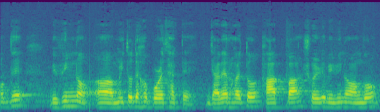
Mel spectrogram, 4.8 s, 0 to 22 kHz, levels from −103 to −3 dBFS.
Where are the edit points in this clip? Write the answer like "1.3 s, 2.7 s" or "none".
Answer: none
